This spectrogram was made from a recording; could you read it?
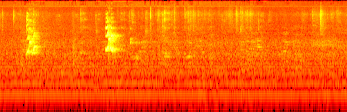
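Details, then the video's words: Young pet cockatiel, three months old, giving two brief harsh squawks about one and a half seconds apart, followed by quiet indoor background. "My cockatiel"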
